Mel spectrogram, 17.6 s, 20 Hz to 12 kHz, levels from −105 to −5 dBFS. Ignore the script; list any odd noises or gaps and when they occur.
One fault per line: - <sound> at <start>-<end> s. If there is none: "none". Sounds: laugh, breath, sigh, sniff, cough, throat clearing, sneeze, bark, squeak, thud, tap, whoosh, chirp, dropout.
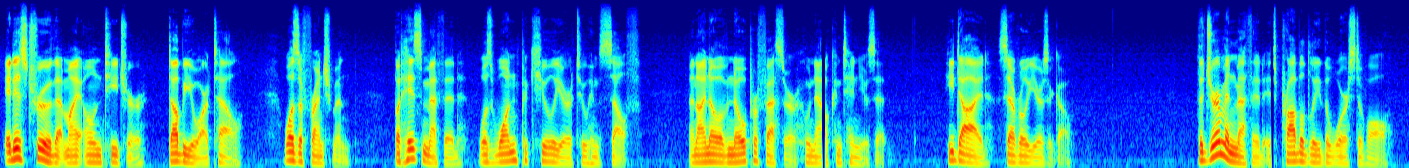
- dropout at 10.3-10.3 s
- dropout at 15.9-15.9 s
